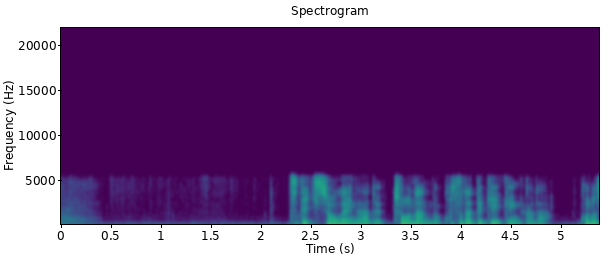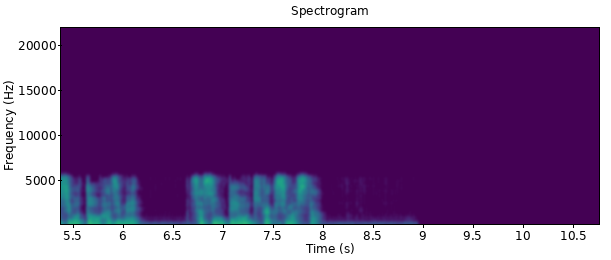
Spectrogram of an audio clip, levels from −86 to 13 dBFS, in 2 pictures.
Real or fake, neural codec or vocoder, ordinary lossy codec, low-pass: real; none; none; 5.4 kHz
